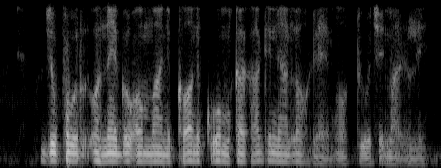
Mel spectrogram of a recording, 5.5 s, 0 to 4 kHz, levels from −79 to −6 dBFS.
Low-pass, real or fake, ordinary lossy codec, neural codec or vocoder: 3.6 kHz; fake; Opus, 16 kbps; codec, 16 kHz, 0.8 kbps, ZipCodec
